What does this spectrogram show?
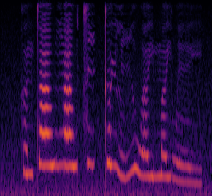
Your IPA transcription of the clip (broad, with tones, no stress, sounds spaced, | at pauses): k ɵ˧ n t̪ aː˥ w ŋ aː˥ w t͡s iː˥ k̚ t̪ ɵ˥ ɥ l iː˨˥ w ɐ˧ j m ɐ˧ j w e˨˩ j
